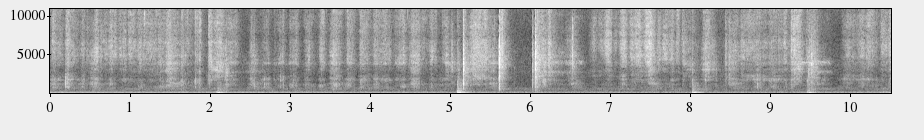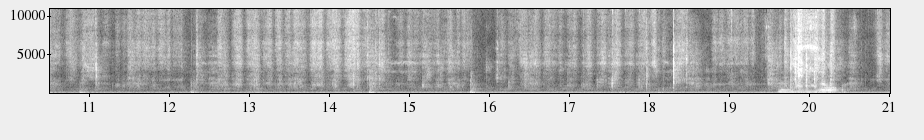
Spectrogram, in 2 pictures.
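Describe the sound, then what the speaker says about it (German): An envelope being coloured grey by hand gives soft, repeated scratching and rubbing strokes with occasional sharper taps, set against a steady low hum. "Und zwar möchte ich erstmal den Umschlag mit Grau einfärben"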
